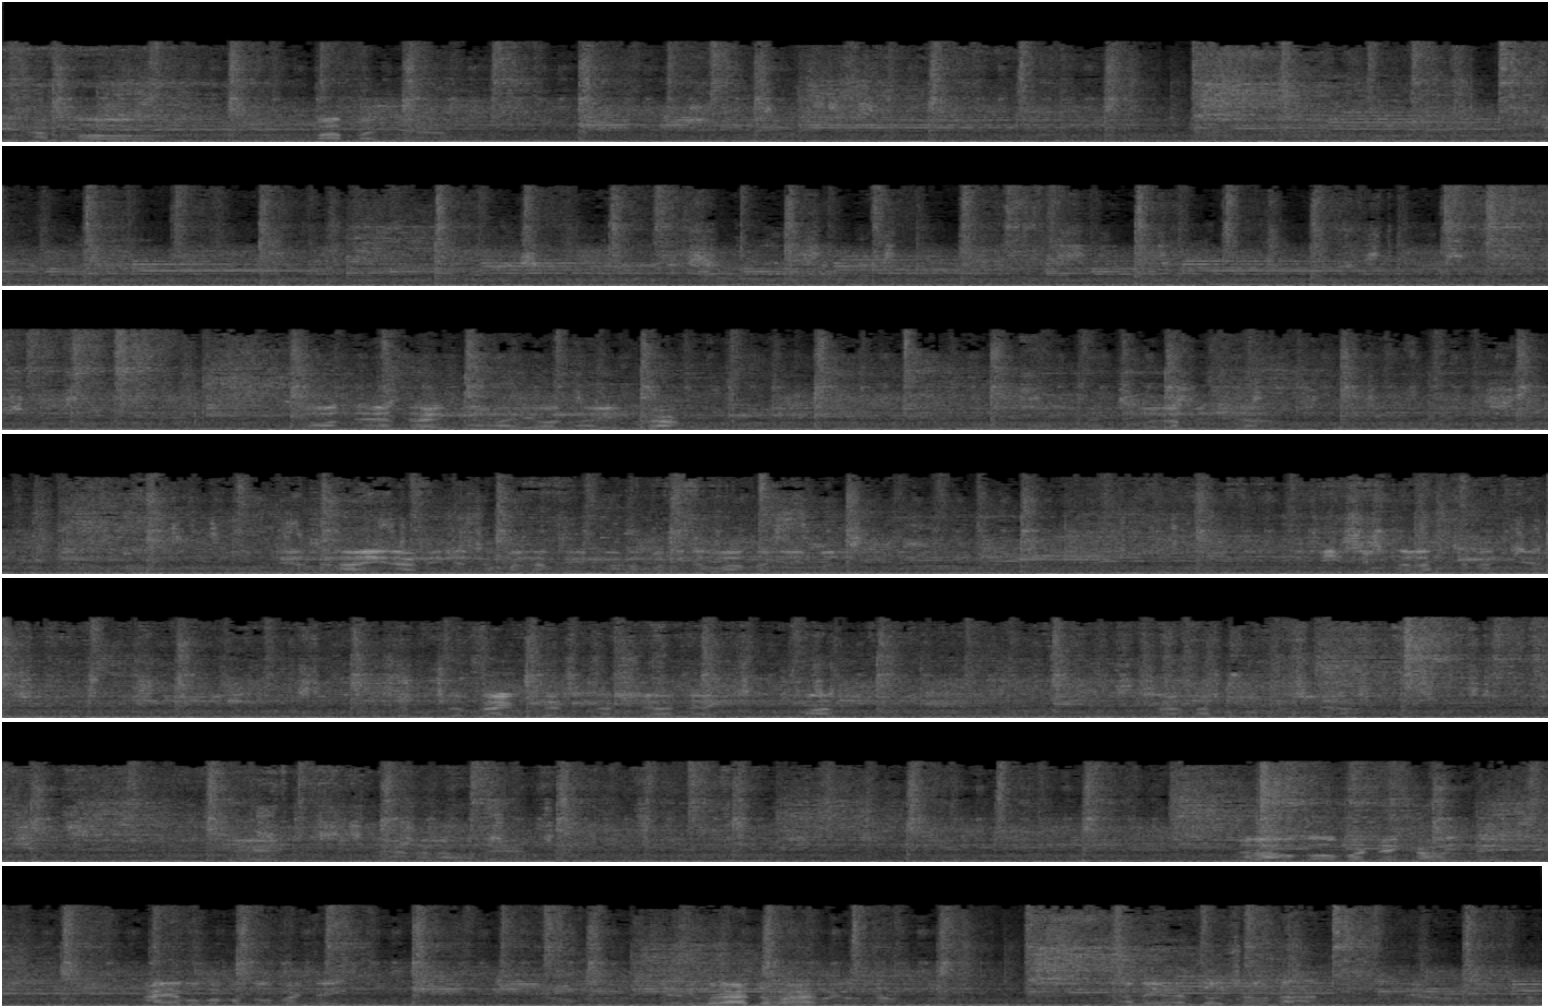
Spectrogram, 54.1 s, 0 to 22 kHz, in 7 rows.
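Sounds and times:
background music: 0:00.0 - 0:54.0
road and engine rumble: 0:00.0 - 0:54.0.

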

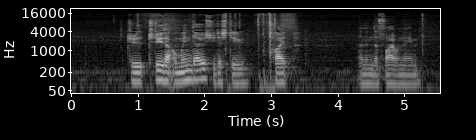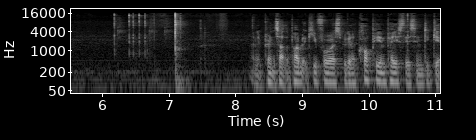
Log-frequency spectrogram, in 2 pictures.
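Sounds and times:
keyboard and mouse clicks: 0:06.2 - 0:07.3.

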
